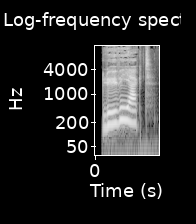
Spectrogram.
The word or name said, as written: løvejagt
